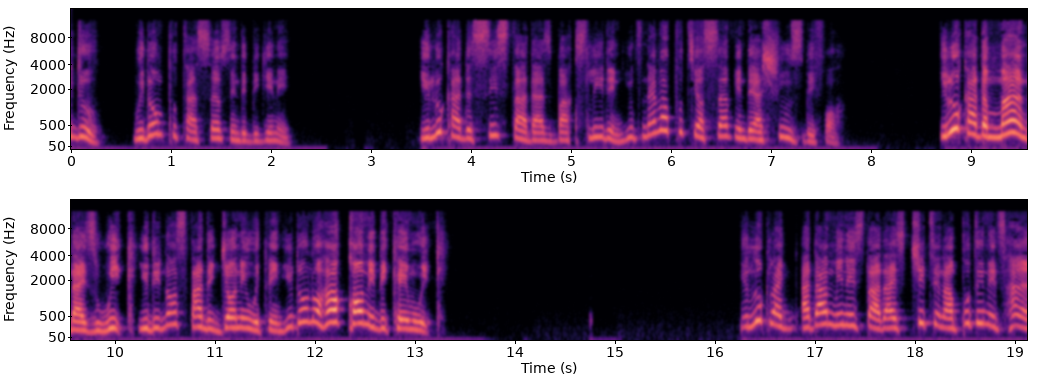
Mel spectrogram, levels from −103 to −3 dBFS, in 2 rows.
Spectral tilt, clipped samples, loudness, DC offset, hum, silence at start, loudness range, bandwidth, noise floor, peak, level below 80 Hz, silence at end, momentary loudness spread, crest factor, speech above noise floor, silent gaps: -4 dB/octave; under 0.1%; -32 LUFS; under 0.1%; none; 0 s; 11 LU; 12.5 kHz; under -90 dBFS; -10 dBFS; -82 dBFS; 0 s; 16 LU; 24 dB; over 58 dB; none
